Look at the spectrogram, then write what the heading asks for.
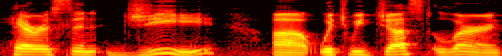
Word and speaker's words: Ghee: how about that we have a j harrison g uh which we just learned is the correct pronunciation of their name um uh which we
